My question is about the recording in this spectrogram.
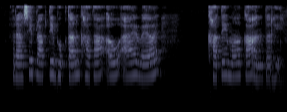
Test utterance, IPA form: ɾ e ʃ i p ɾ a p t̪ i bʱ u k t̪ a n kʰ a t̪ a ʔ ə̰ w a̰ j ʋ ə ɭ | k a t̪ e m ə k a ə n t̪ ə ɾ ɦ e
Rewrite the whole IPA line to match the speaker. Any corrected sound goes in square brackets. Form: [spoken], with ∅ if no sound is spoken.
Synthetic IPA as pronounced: ɾ [a] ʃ i p ɾ a p t̪ i bʱ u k t̪ a n kʰ a t̪ a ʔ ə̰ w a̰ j ʋ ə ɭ | [kʰ] a t̪ e m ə k a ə n t̪ ə ɾ ɦ e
